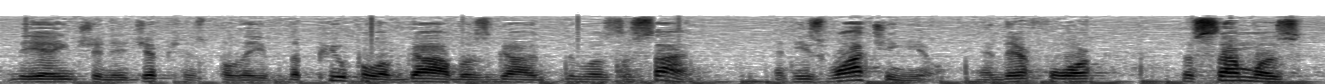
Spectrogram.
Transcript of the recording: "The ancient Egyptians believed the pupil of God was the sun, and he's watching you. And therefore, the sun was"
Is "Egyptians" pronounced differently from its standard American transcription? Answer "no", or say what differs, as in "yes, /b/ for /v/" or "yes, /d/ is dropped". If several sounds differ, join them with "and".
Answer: no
